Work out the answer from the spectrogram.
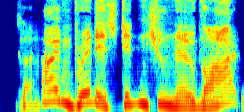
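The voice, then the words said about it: Bad cartoonish fake British accent. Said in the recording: “horrifying accent that I'm slowly going to move to Australian and then maybe into South Africa ... my fun accent ... it goes so many places ... my cartoon accent ... this shitty one”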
